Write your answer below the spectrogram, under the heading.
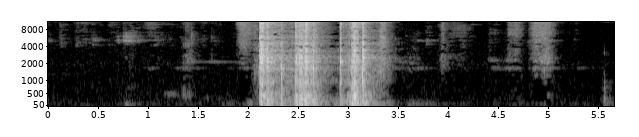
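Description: Ice cubes clinking and shifting against a plastic brining bag in a stainless steel pot as it is handled: a clattering burst lasting about a second and a half, starting about two seconds in, with a few fainter clinks near the end.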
